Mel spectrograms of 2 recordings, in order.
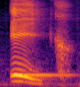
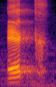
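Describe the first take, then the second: First: It is said with a long 'ay' vowel. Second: It is said with a short vowel, like 'eck'. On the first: The speaker calls it right. "You have to pronounce it as ache" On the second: The speaker calls it wrong. "it's not the good sound at all"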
